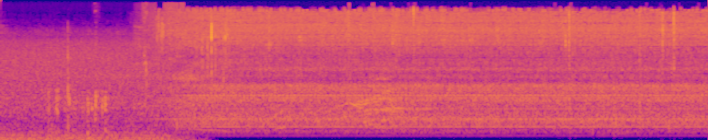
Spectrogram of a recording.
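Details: Splendide stackable dryer after replacing the broken motor and refitting the belt: after handling noise, a steady, even hum with no knocks or scraping, running smoothly.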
